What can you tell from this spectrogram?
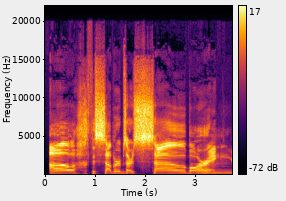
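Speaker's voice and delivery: put-on slow, drawn-out valley girl sigh. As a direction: stretch it out, bored valley girl. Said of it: "to a Valley Girl impression".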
